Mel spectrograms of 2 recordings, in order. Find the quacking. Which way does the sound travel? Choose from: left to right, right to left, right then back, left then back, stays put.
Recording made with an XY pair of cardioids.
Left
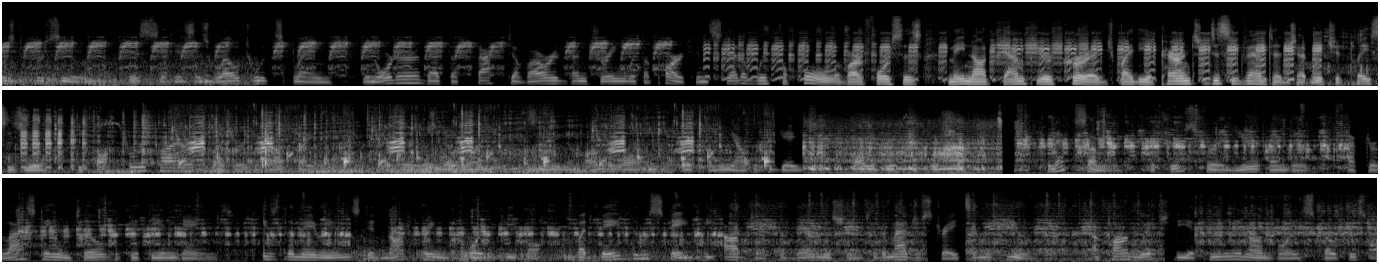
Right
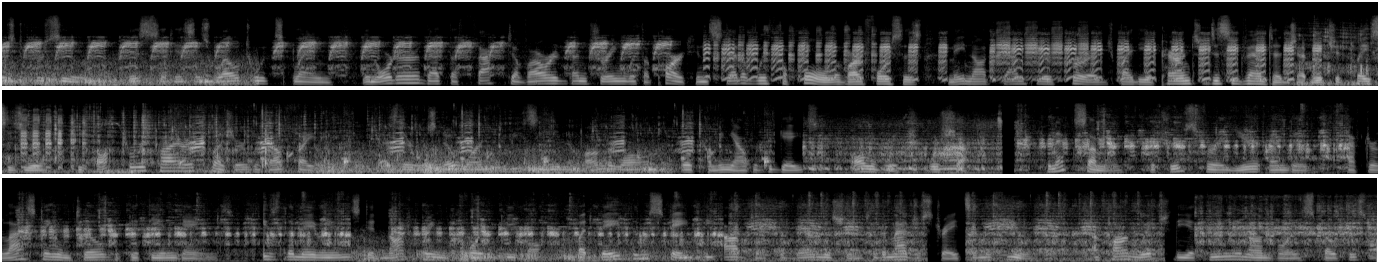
left then back.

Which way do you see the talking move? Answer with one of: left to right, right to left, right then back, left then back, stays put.
left then back.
